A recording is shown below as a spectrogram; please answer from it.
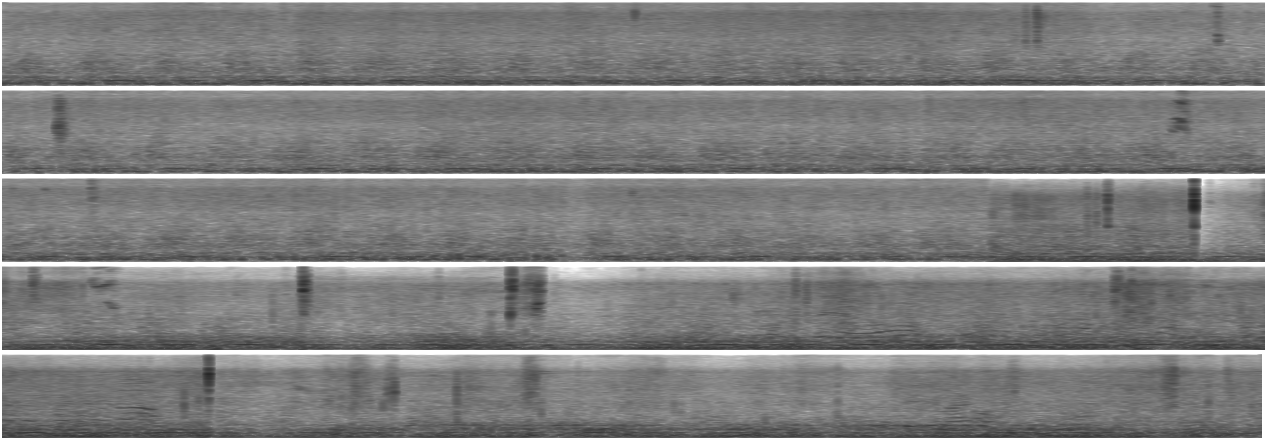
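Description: Fishing boat's engine running with a steady low drone, with wind buffeting the microphone.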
